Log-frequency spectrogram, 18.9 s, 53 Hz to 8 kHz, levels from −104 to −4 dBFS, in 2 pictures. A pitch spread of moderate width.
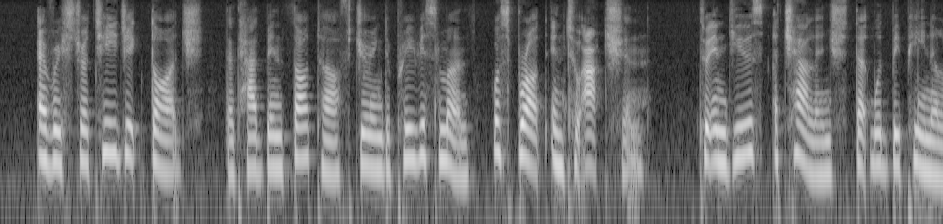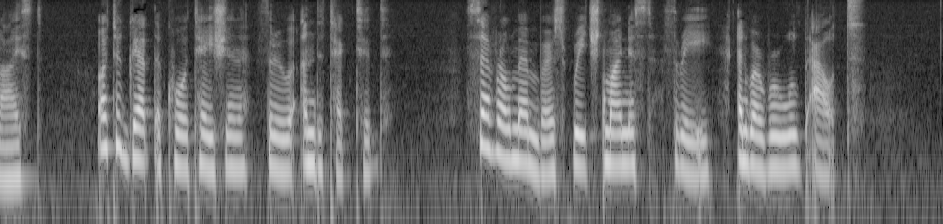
Yes: average, 3.6 semitones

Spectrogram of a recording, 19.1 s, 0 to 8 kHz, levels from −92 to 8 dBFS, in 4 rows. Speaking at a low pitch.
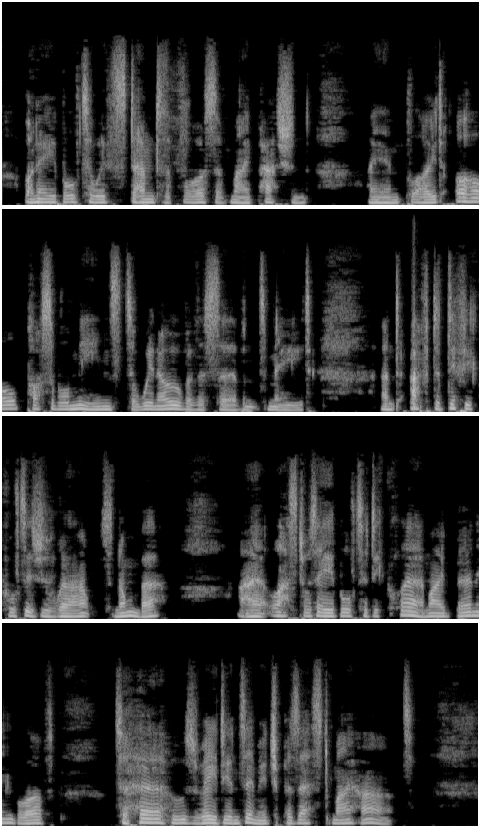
Yes: low, 125 Hz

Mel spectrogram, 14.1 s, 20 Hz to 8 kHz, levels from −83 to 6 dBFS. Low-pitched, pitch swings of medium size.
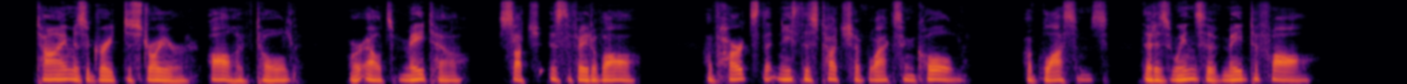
No: low, 115 Hz; narrow, 2.3 semitones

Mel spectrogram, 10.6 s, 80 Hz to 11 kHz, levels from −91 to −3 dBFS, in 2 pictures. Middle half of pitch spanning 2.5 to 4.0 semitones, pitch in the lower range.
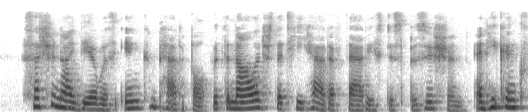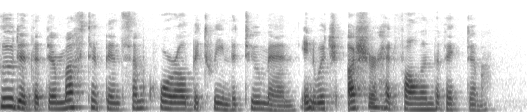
No: average, 3.5 semitones; medium, 180 Hz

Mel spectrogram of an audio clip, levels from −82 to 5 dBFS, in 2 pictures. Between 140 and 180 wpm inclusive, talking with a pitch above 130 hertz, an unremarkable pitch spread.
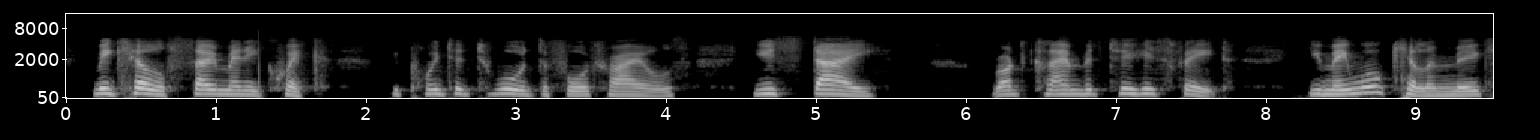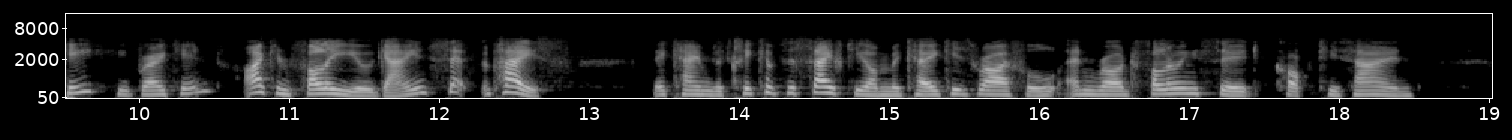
Yes: average, 165 wpm; high, 190 Hz; average, 4.3 semitones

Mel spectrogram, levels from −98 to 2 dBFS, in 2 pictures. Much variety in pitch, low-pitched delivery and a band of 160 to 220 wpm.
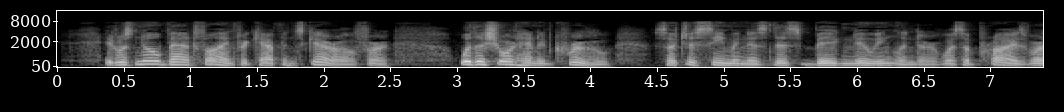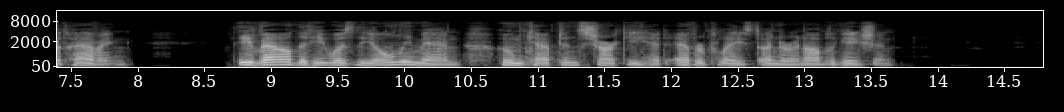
Yes: wide, 6.9 semitones; low, 130 Hz; average, 180 wpm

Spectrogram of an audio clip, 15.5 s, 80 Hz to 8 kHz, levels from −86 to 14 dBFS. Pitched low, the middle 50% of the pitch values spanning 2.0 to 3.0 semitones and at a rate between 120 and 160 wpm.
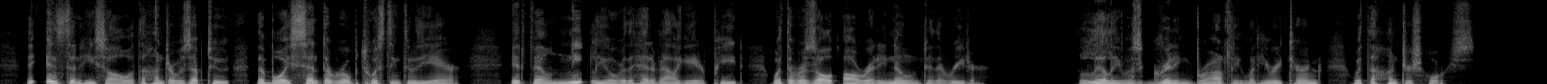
No: low, 105 Hz; narrow, 2.6 semitones; average, 180 wpm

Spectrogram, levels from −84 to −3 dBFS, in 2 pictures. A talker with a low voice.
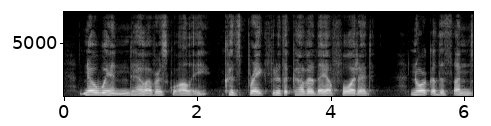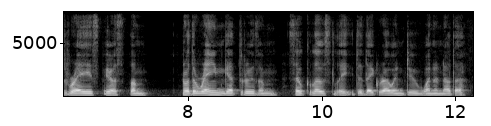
No: medium, 155 Hz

